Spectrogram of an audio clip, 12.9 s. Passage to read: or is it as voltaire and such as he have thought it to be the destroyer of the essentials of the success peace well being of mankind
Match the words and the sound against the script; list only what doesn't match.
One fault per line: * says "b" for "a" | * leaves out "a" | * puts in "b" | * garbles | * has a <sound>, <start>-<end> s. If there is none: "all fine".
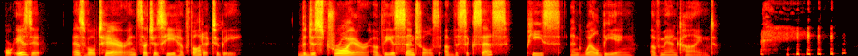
* puts in "and"
* has a laugh, 11.4-12.7 s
